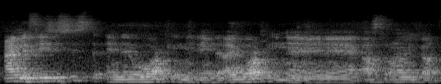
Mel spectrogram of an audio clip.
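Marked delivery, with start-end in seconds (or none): none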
